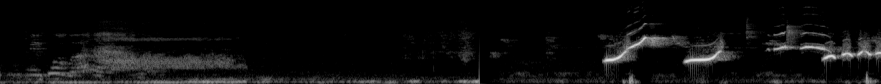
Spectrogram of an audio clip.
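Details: Talking Indian ringneck parakeet: after several seconds of quiet murmuring and low room hum, three loud, sharply rising whistled phrases follow one another, the last breaking into a buzzy wavering note.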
